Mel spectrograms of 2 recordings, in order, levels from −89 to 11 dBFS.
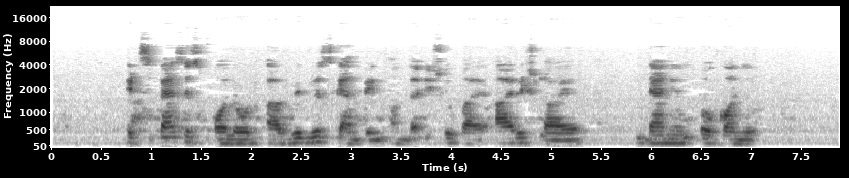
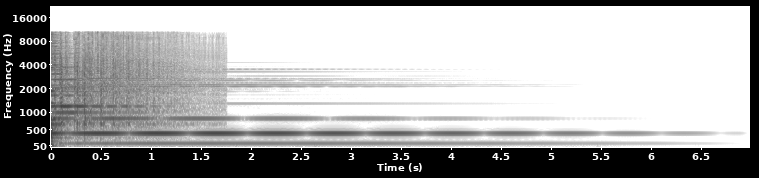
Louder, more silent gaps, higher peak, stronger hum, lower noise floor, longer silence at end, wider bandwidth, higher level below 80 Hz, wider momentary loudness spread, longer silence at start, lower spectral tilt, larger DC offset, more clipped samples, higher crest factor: first, -18 LUFS vs -23 LUFS; neither; about the same, -2 dBFS vs 0 dBFS; neither; second, -54 dBFS vs -70 dBFS; second, 0.8 s vs 1.6 s; second, 7.8 kHz vs 11 kHz; second, -64 dBFS vs -54 dBFS; second, 9 LU vs 22 LU; first, 0.75 s vs 0 s; first, -4.5 dB/octave vs -3 dB/octave; neither; neither; second, 18 dB vs 24 dB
